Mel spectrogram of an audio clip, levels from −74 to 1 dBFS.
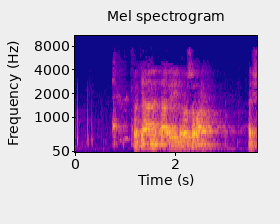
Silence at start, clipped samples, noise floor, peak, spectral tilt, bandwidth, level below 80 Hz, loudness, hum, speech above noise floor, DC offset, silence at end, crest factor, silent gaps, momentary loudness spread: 0.75 s; under 0.1%; -42 dBFS; -2 dBFS; -6.5 dB/octave; 7.8 kHz; -58 dBFS; -16 LUFS; none; 27 dB; under 0.1%; 0 s; 16 dB; none; 16 LU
